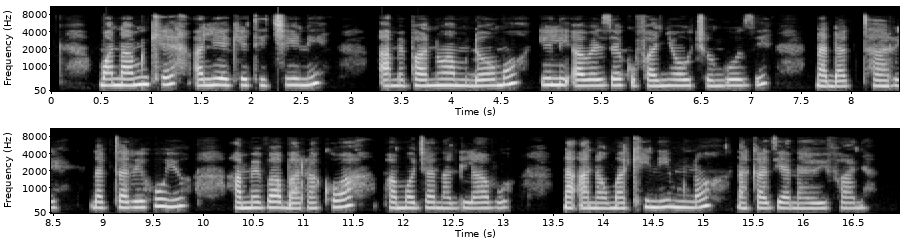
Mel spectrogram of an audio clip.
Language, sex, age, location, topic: Swahili, female, 25-35, Kisii, health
